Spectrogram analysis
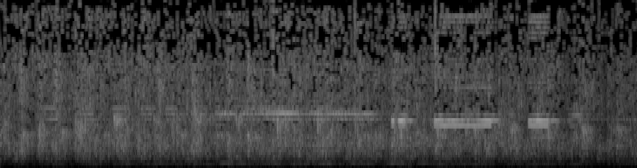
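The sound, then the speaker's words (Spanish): Steady applause from an audience fills the whole stretch, a dense clatter of many hands clapping at an even level, with a few brighter surges partway through and no talking over it. “Pero el diablo, dale el aplauso pues.”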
